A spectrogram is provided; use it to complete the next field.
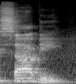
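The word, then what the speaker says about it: Szabi: C4 boom big Sabi sabi is uh not the way we would spell it but in Hungarian sabius the kemosabe sabi is like a z ABI and it would be a short form of sapolch I was just thinking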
